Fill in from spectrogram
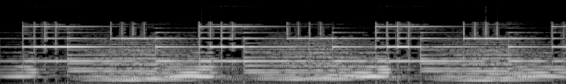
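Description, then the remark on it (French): A telephone rings out over the line during an outgoing call to Renaud Diano, with a loud, electronic, warbling tone, repeating in a steady pattern of short trilled bursts about every second and a half, with no voices. “Donc, je vous propose maintenant de joindre Monsieur Renaud Diano au téléphone.”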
